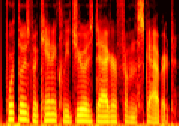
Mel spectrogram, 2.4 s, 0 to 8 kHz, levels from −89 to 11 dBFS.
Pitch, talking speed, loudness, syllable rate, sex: 130 Hz, 200 wpm, -16 LUFS, 6.7 syllables/s, male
